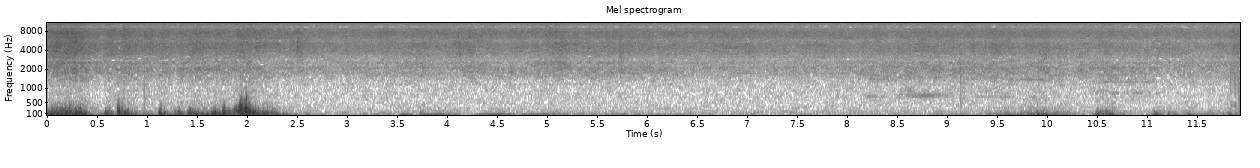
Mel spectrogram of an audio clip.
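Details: Low muffled thumps and rumbling handling noise, with long quiet stretches and no clear animal voice. Bursts of dull knocking open and close the recording, with near silence between.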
